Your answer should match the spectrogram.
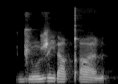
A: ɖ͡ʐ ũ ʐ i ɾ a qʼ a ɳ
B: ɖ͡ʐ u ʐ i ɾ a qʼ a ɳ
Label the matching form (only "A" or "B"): A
